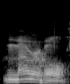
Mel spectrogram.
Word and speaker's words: Marable: in the community, Marable. Now, I've pronounced your last name right there, have I? Yep, you got it spot on there. Yeah, it's not Marable or anything like that. Marable.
